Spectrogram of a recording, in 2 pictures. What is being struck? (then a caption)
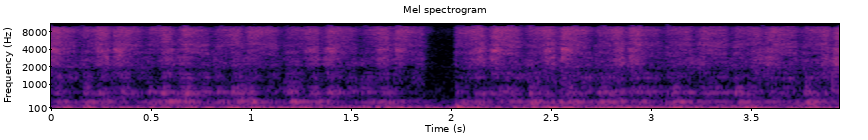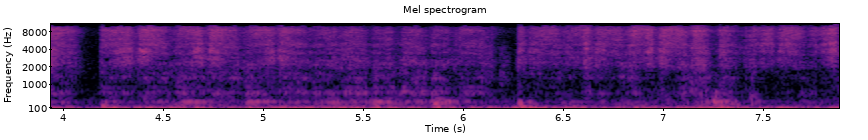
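Rosewood guitar fretboard with metal frets. A folded white cloth is rubbed and wiped vigorously over the dark rosewood fretboard with metal frets on the unstrung neck of an Epiphone Casino hollow-body electric guitar during restringing. A steady, low-heavy rubbing hiss continues throughout, with brief dips near 2, 4 and 6 seconds as the strokes change.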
